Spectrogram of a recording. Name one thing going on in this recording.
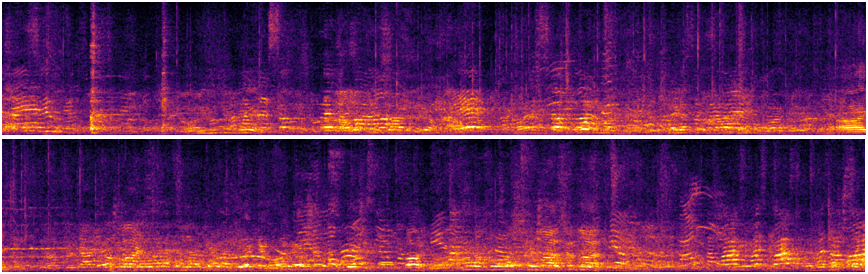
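Many voices of young people shout and chatter in a large echoing hall.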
